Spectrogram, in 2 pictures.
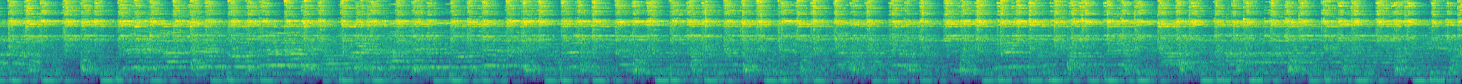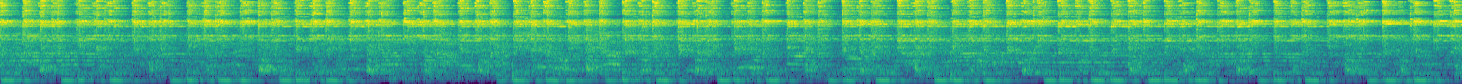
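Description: Bhajan music: singing over a steady, regular drum beat with a continuous high shimmer of percussion.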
